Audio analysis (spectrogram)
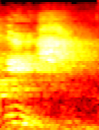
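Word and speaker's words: אִישׁ: It's pronounced Ish.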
